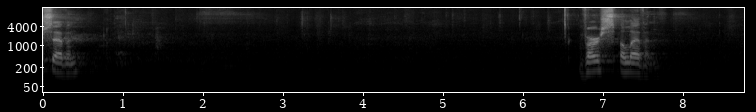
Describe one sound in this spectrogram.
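A middle-aged man speaks slowly and quietly into a microphone, with long pauses.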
